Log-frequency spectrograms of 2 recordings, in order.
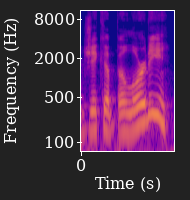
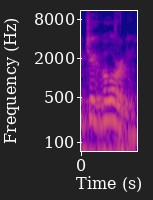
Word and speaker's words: Jacob Elordi: Jacob Elordi? Yeah, Jacob Elordi.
